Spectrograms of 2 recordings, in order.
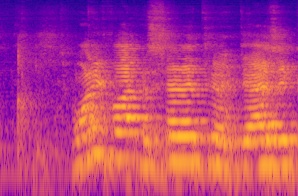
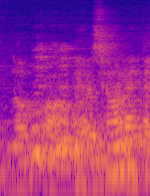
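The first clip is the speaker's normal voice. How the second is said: gentle Jesus; 10 semitones lower, 9 dB quieter than usual. Acted.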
